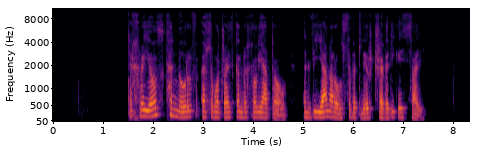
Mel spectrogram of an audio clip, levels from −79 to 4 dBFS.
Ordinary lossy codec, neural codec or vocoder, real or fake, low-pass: Opus, 16 kbps; vocoder, 44.1 kHz, 128 mel bands every 512 samples, BigVGAN v2; fake; 9.9 kHz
